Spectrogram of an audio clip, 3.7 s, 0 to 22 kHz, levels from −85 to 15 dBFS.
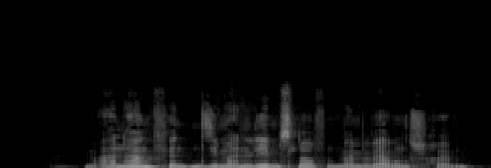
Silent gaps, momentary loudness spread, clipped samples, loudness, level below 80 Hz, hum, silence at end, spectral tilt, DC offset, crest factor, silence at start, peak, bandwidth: none; 13 LU; under 0.1%; -35 LUFS; -60 dBFS; none; 0.2 s; -6 dB/octave; under 0.1%; 16 dB; 0.4 s; -18 dBFS; 11 kHz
